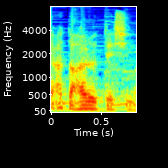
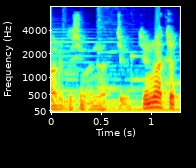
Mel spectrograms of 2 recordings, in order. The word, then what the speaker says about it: アルティッシマ: そして、アルティッシマも。私はいつも「アルテ島」と間違って発音してしまうので、直さなければならないのですが、これは必須なので含めました。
